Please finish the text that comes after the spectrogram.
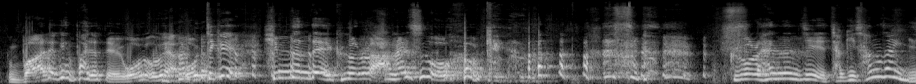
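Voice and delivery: high, loud and laughing as he retells the player's amazement; excited retelling. Retold or imitated. Coach retelling a former player's praise to interviewer, high laughing excitement. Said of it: "그런 얘기를 직접 하는 거예요".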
